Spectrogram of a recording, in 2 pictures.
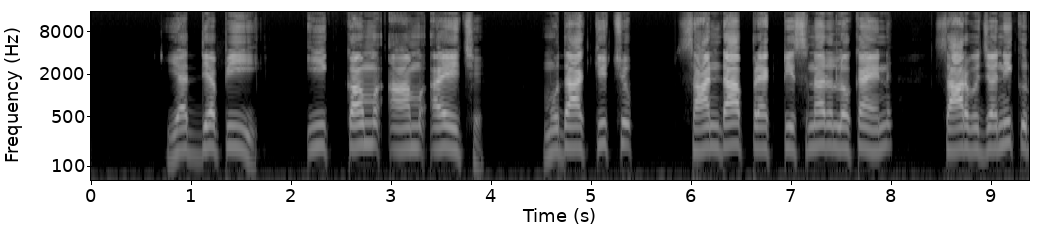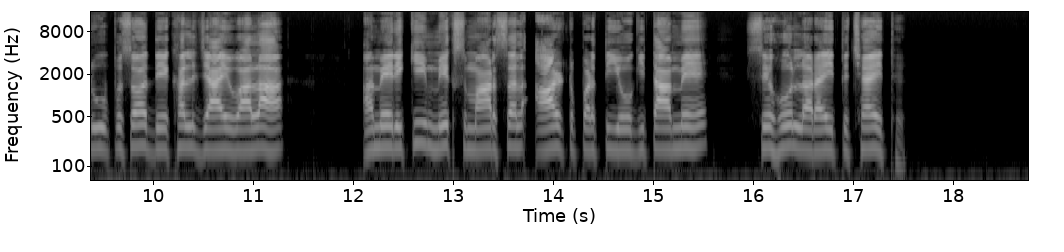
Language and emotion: Maithili, neutral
